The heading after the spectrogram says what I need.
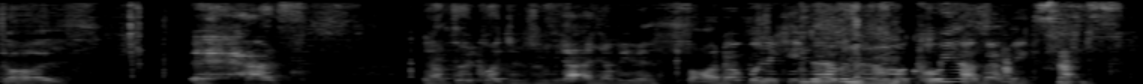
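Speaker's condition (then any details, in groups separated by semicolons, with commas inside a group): Cerebral palsy; lifelong, ankle-foot orthoses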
